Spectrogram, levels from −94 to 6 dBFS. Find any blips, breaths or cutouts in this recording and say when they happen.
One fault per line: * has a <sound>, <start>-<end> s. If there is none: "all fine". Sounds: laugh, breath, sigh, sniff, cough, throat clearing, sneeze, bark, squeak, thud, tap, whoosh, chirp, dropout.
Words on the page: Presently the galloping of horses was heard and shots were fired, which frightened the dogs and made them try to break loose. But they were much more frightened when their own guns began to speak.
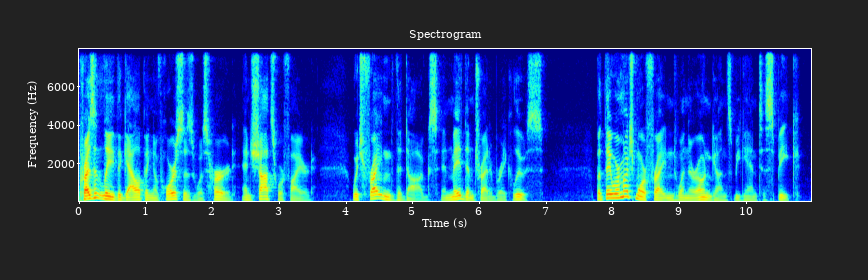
all fine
